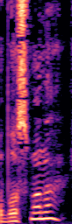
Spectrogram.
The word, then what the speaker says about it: Босман: Вспомним дело Босмана или Босмана, если во французской, так сказать, транскрипции с ударением на последнем слоге. Ну, по-моему, он фламандец, поэтому Босман.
